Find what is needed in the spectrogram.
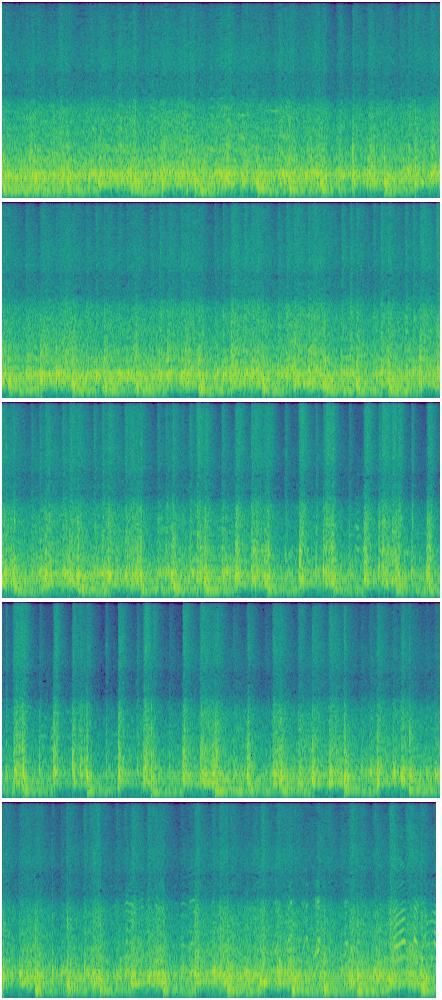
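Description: Military marching drums beating a march rhythm, with steady low beats under rapid sharp strokes. The strokes are sharpest and busiest in the second half, as the drummers pass close by.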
